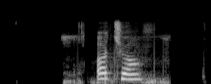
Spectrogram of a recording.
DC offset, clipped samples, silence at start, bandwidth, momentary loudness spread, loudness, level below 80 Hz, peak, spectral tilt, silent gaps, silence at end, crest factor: under 0.1%; under 0.1%; 0.6 s; 8.2 kHz; 22 LU; -17 LUFS; -44 dBFS; -2 dBFS; -4.5 dB/octave; none; 0.4 s; 20 dB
